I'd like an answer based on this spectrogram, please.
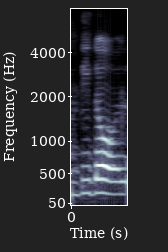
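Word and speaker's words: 믿어: So midor is, you pronounce it as bidol actually.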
